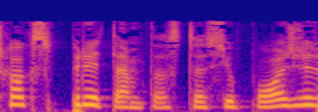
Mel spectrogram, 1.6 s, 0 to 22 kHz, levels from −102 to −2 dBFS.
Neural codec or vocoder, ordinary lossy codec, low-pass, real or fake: none; MP3, 48 kbps; 9.9 kHz; real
